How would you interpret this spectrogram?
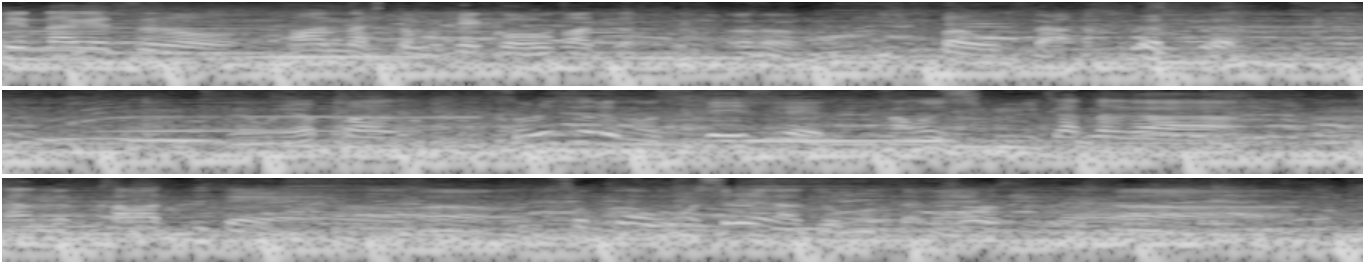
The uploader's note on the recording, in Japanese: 芥屋の砂浜沿いで行われるライブフェス「サンセットライブ」の会場から。場所はサンセットライブ会場内のBlueRoofブース裏。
